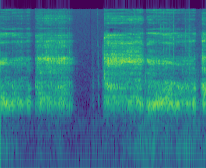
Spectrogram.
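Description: Battery-powered Screaming Banshee monster-truck toy playing its electronic monster sound effect through its small speaker: long noisy blasts, with a half-second break about a second and a half in.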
